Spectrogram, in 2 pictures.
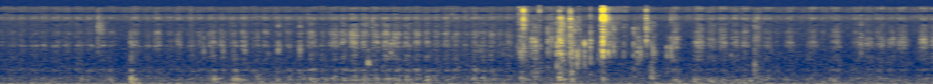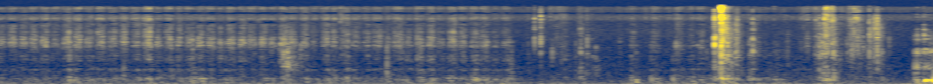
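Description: Near silence, with the faint scratch of a watercolour pencil on paper and a few faint ticks about four seconds in and again near the end.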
